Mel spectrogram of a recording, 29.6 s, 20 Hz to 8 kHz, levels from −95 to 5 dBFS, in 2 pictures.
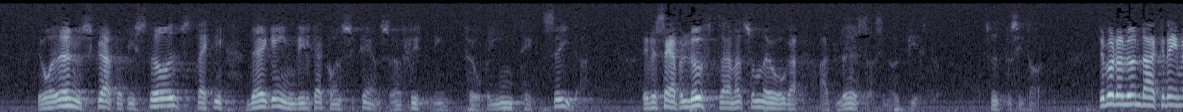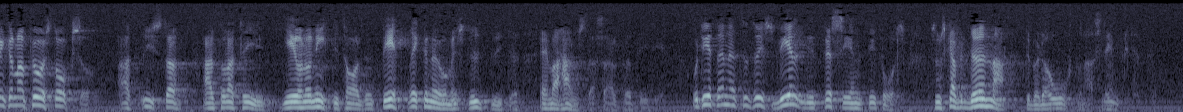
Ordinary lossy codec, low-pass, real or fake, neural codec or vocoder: MP3, 32 kbps; 7.2 kHz; real; none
